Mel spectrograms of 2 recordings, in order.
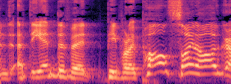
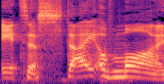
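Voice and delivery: fake, deliberately poorly done Australian accent. Speaker makes a deliberately bad joke to another speaker, in a bad Australian accent. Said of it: "I was deliberately doing a bad one for a bad joke".

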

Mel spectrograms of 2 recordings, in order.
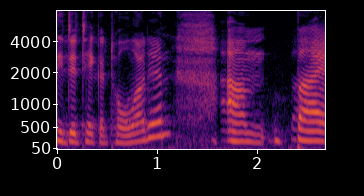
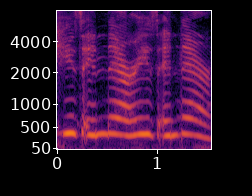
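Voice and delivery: very high, shrill, drawn-out screaming; 9 semitones higher, 4 dB louder than usual. Telling a family story, acting out what Alexander said, imitating Alexander screaming. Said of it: "Alexander's just like screaming".

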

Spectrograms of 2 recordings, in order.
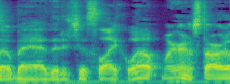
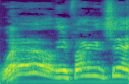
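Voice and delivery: put-on sarcastic comedian voice, higher. Describing a comedian's tone to another speaker: sarcastic Mark Normand impression. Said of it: "he's got a really kinda sarcastic tone".

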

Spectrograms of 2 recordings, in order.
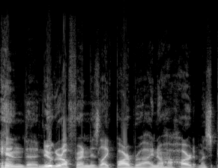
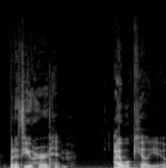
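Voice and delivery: quieter, put-on, mock-stern serious voice; 5 dB quieter than usual. Speaker retells Barbara warning a new girlfriend; imitating Barbara getting serious. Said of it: "Barbara gets real serious and looks at her and goes".

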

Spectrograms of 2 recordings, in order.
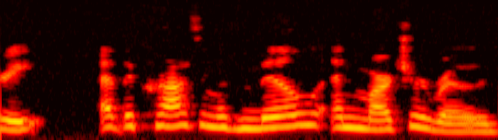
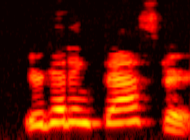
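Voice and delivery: amused chuckle through words, pitched up; 6 semitones higher than usual. Reading his line as he shakes off the narrator's grip, chuckling. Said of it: "he chuckles".

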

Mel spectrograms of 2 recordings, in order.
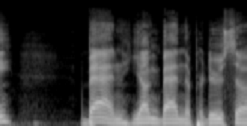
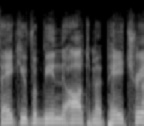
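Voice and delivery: usual speaking voice

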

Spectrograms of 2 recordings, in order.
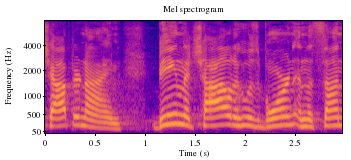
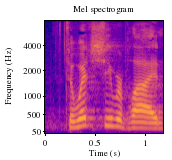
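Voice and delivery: plain

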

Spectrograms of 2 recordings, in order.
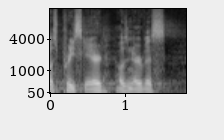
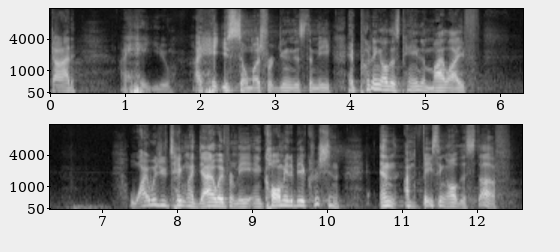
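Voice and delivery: acted-out, tearful, crying outburst; 4 semitones higher than usual. Recalling praying alone in their room at sixteen after losing their dad, retelling crying prayer. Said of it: "getting on my hands and knees and crying".

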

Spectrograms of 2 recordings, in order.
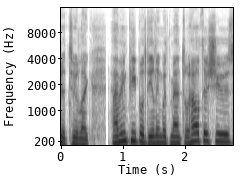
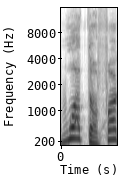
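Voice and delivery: high-pitched, enraged, mock furious outburst of disbelief; 6 semitones higher than usual. Retelling the other guy's reaction: imitating an enraged outburst. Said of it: "He loses his mind".

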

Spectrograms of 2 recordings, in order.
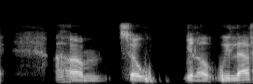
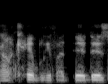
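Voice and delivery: mock tearful voice, quieter; 4 dB quieter than usual. Retelling a friend's call about nearly missing her flight, imitating someone crying. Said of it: "she was crying and just".

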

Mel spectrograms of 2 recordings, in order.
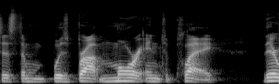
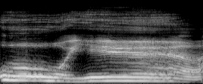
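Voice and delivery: very loud, booming cry, belted, last word stretched; 2 semitones higher, 9 dB louder than usual. The narrator voices the boss running out at the group, Kool-Aid Man voice. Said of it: "Before you did that voice".

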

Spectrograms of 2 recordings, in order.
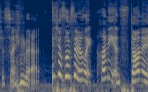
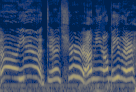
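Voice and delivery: sad, higher, forced-smile cheerful tone; 8 semitones higher than usual. Retelling a disappointed son answering his dad: imitating Ricky's sad forced smile. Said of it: "a sad smile".

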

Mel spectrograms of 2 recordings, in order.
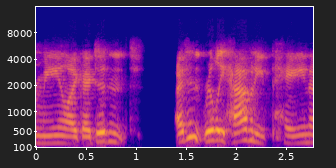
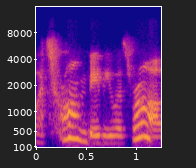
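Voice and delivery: put-on frightened voice, cracking with fear. Recalling her husband finding her on the bathroom floor, retelling a fear-cracked voice. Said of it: "I've never heard his voice crack like that".

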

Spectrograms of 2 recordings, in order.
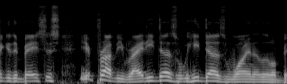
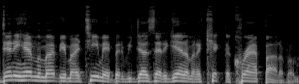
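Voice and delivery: ordinary delivery

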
